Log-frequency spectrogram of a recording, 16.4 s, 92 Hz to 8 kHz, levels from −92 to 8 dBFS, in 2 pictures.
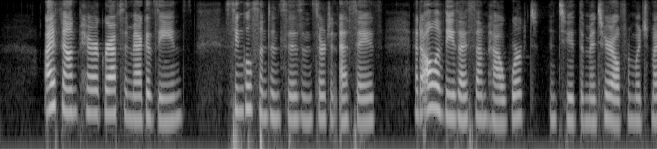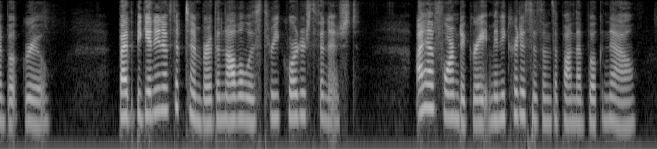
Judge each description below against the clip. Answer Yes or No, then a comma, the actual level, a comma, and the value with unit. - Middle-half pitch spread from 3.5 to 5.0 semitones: No, average, 2.8 semitones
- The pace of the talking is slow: No, average, 170 wpm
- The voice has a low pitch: No, high, 225 Hz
